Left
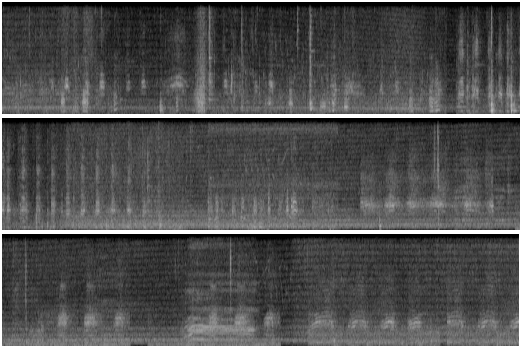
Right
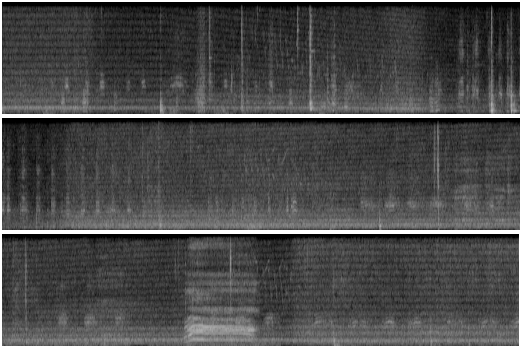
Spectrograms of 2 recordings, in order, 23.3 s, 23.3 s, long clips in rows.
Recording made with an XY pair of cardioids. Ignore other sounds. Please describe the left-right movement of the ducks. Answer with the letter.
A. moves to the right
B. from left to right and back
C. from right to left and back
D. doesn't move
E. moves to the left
D.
